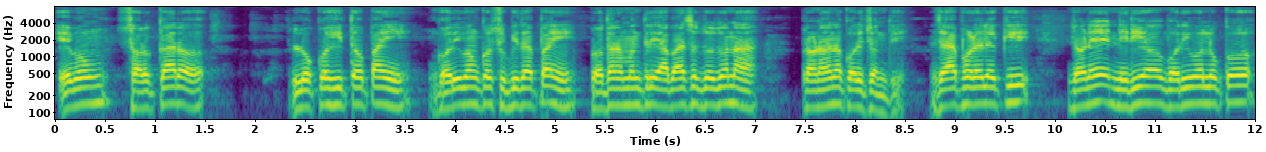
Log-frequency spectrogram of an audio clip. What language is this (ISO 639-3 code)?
ori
